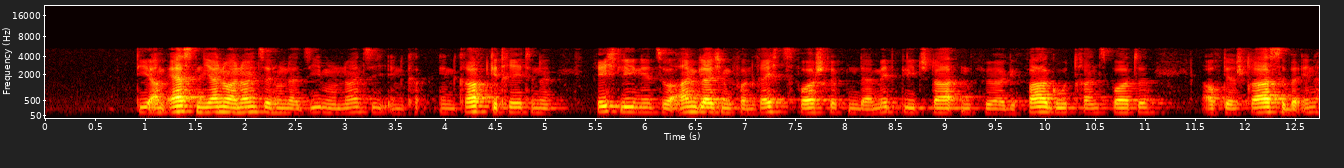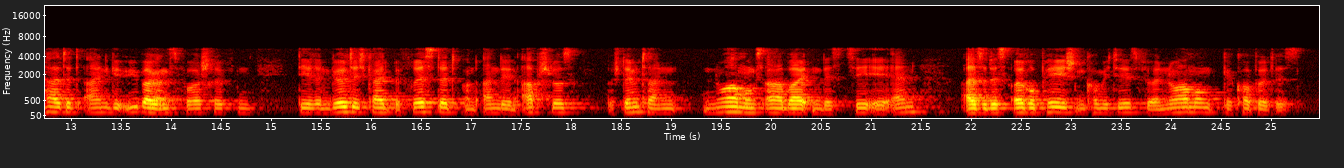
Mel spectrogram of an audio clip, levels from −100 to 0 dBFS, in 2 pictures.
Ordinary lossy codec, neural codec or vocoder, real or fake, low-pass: none; none; real; 5.4 kHz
